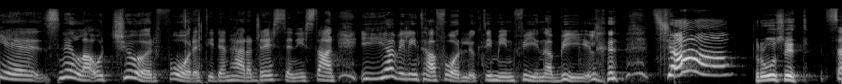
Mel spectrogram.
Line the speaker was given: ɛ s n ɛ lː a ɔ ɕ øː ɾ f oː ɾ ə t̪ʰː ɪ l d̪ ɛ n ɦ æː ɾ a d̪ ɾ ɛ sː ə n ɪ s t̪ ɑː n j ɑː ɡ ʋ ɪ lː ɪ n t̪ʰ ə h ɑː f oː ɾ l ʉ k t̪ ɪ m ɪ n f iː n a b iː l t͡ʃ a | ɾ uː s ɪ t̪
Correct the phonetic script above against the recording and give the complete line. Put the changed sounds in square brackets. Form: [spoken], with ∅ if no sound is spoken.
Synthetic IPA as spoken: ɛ s n ɛ lː a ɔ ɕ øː ɾ f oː ɾ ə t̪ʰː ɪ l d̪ ɛ n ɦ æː ɾ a d̪ ɾ ɛ sː ə n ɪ s t̪ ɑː n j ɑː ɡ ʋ ɪ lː ɪ n [t̪] ə h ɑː f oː ɾ l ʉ k t̪ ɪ m ɪ n f iː n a b iː l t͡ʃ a | ɾ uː s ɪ t̪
